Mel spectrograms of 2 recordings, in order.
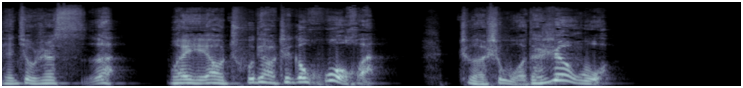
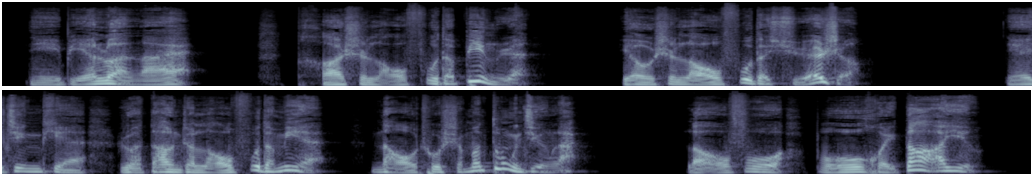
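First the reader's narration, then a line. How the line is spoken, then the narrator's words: Deep stern voice. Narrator (Chinese): 耿爷沉声道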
